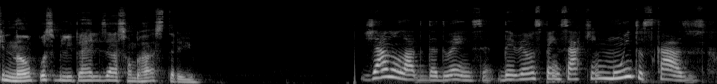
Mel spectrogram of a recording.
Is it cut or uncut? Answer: uncut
